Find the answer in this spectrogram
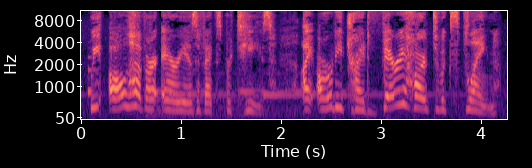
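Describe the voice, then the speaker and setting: An earnest young female archaeologist from a video game. Her voice is extremely high and girlish in pitch, and she argues with prickly, idealistic indignation over faint music. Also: lively intonation, fairly quick, a bit bright. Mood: defensive. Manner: defensive, idealistic, argumentative.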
